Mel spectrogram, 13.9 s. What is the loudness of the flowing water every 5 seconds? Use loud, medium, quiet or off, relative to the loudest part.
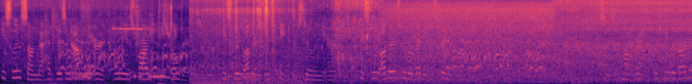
quiet, loud, loud.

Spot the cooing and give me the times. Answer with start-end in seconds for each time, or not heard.
1.3-6.3.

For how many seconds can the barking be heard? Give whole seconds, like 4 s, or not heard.
5 s.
